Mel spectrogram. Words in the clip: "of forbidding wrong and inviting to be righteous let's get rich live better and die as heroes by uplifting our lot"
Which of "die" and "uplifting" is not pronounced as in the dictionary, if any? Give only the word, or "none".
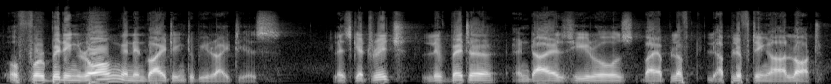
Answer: none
